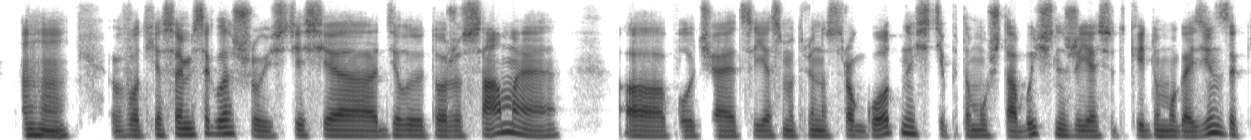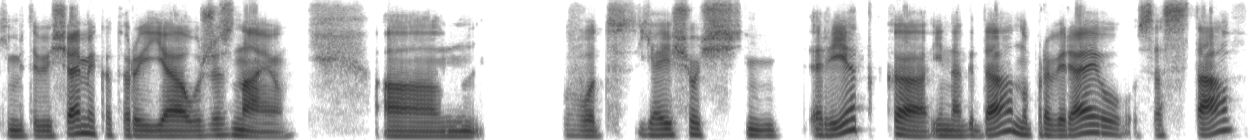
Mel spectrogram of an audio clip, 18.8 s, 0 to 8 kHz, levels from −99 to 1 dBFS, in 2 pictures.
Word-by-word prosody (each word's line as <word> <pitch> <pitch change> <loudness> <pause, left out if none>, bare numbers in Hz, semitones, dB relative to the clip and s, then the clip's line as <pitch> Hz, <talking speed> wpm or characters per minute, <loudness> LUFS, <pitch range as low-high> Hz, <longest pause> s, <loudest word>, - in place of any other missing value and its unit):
Мгм. 110 -2 +1 0.3
Вот, 110 +2 -3
я 120 - -3
с - - -3
вами 125 -1 +4
соглашусь, 130 -7 -1
здесь 110 0 -3
я 105 -2 +4
делаю 110 0 -2
то 105 +1 -1
же 105 - -3
самое. 110 - +1 0.4
А, 100 -1 +2
получается, 105 +1 -3
я 105 -1 -1
смотрю 105 +1 -5
на 105 -1 -1
срок 105 0 -3
годности, 140 - 0
потому 110 0 -5
что 105 -1 -1
обычно 120 +3 -1
же 110 0 -3
я 105 -1 +1
всё-таки 110 +1 -3
иду 110 +1 -6
в - - 0
магазин 105 +9 0
за 125 -6 -3
какими-то 105 0 -6
вещами, 110 +9 +3
которые 110 -4 -2
я 105 -1 +5
уже 105 +2 -2
знаю, 95 -6 +2 0.7
ам. 100 -1 +1 0.7
Вот, 105 -2 -6
я 120 -1 -4
еще 125 +2 0
очень 115 -2 -3 0.2
редко, 125 - +3
иногда, 110 - +1
но 130 -6 -2
проверяю 125 +4 +2
состав, 120 - +1
110 Hz, 145 wpm, -24 LUFS, 105-120 Hz, 0.7 s, я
